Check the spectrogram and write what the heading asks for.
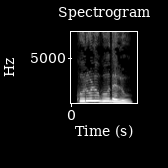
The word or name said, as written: ಕುರಳ್ಗೂದಲ್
